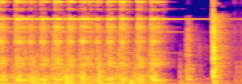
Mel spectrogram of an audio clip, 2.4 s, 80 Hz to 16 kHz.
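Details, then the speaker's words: Soviet TA-57 military field telephone in 2-wire setup, hand crank wound to ring the bell at the other phone; rapid, evenly spaced rings about six a second, then stop; normal ringing. "So when you wind that crank, all it does is ring the bell on the other end. You don't need to crank it while you talk."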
